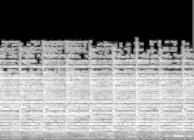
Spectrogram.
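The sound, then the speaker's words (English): A stock exchange's loud electric opening bell rings continuously with rapid, evenly spaced metallic strikes and a bright, shimmering tone, while faint voices murmur underneath. “There's the opening bell.”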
